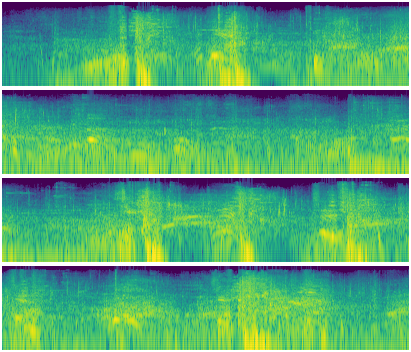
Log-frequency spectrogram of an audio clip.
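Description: An axe strikes zombies with heavy, wet thuds.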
